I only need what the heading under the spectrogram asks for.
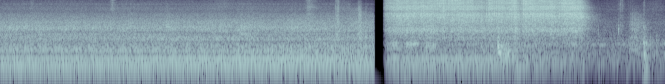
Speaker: Hear how it's like the same sound the whole time? It doesn't like change. That means he's got the wire speed dialed.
